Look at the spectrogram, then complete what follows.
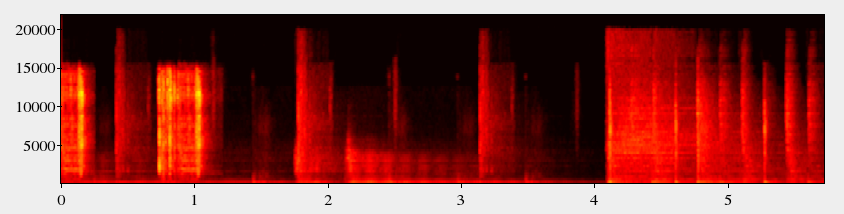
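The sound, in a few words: camera shutter taking a selfie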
